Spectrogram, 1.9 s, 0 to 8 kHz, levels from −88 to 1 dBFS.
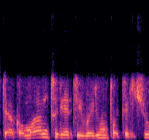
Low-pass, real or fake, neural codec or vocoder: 7.2 kHz; real; none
